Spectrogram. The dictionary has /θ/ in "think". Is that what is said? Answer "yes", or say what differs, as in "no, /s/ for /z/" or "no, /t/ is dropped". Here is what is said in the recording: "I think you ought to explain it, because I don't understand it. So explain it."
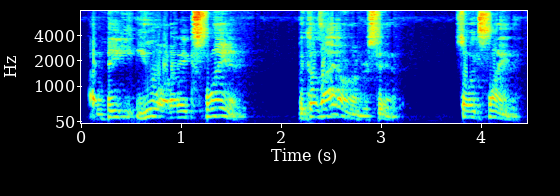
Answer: yes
